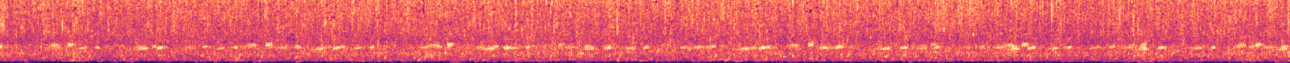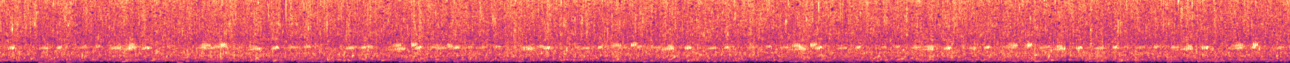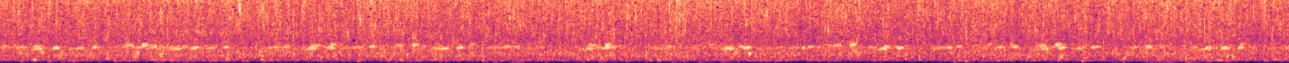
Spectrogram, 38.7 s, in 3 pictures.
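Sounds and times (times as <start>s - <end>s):
frogs croaking in a chorus: 0.0s - 38.6s
steady rushing stream: 0.0s - 38.6s.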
